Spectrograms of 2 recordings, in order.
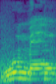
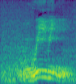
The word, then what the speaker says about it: women: Pour prononcer très bien, si vous voulez dire le mot là, il se prononce women. Women, pas dit woman, women.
